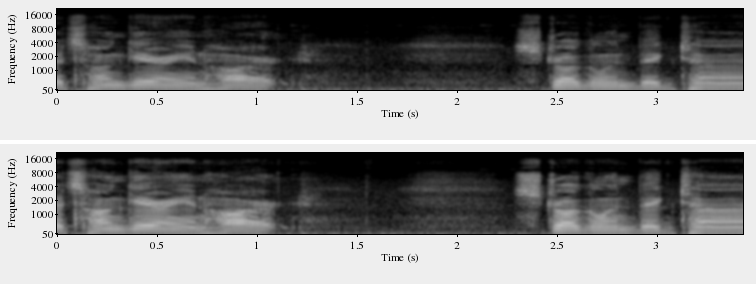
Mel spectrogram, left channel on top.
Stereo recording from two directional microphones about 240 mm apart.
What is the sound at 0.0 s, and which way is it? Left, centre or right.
Speech, centre.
